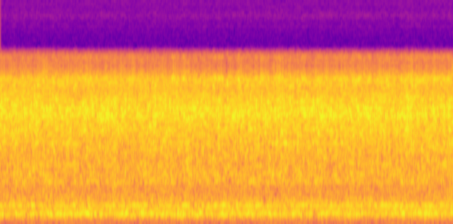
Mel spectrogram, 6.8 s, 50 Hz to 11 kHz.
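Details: Mueller Special Brazilian washer, cold-fill-only machine that heats water itself, duvet load on 60°C wash with extra rinse, start of cycle: steady even rush of water, no knocks or squeals; normal cold fill.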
